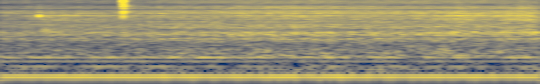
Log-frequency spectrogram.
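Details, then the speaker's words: Grandmother's air conditioner after annual cleaning, fan switched to high speed. An even whoosh of air over a constant low hum, no rattles or knocks. Normal fan, high. "I don't think I went through the speeds on this one. Let me do that real quick. Medium. High."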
